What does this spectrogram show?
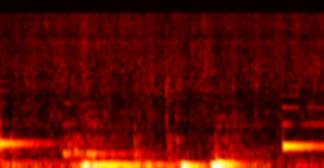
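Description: Greens, potato and fried lentil dumplings sizzling in a metal kadai while a wooden spatula stirs them, with light scraping clicks. Background music with deep bass notes plays over it.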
